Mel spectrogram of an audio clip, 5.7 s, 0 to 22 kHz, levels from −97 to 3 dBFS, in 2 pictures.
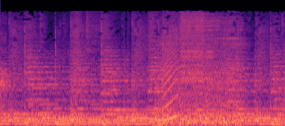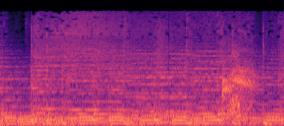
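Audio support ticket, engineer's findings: Chunks out of order, 1.20–1.28 s and 2.80–2.88 s: one 40 ms chunk delivered a chunk late, swapped with its neighbour. Brief jumbled skip, three hard joins each time.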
